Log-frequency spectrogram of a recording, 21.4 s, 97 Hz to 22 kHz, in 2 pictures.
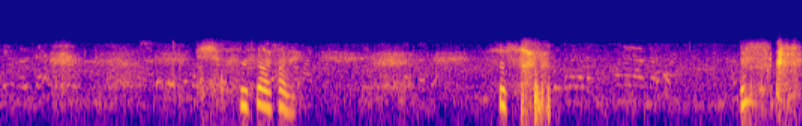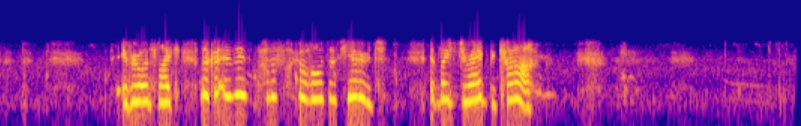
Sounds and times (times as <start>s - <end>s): Speech: 16.4s - 18.0s.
